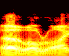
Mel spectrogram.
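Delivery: brief lurch into a bad, wavering Australian accent. Retelling how James Coburn sounds in The Great Escape: imitating James Coburn's wavering Australian accent. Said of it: "occasionally goes".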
